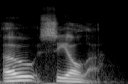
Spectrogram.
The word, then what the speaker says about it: Osceola: Abe says it's Osceola. Osceola County. – Osceola? Yeah, I just Googled the pronunciation.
